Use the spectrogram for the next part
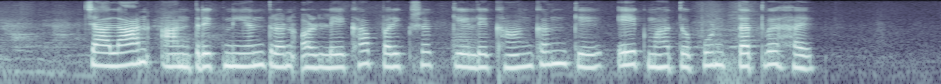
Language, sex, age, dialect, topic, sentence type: Magahi, female, 18-24, Southern, banking, statement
